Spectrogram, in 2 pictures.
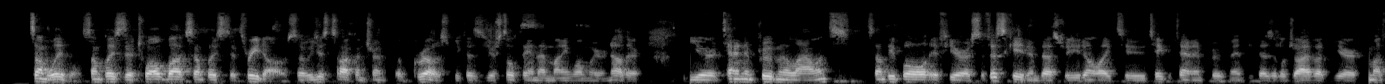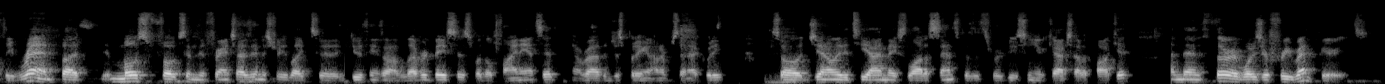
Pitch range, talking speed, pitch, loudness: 105-150 Hz, 235 wpm, 115 Hz, -22 LUFS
